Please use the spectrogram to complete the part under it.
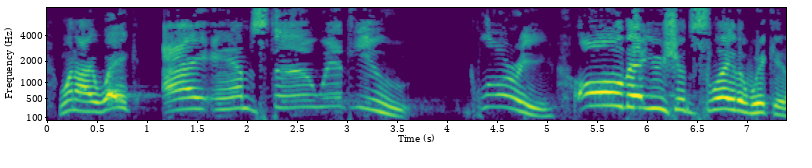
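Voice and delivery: high, loud impassioned reading; fervent preaching. Acted. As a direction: lift the verse up passionately.

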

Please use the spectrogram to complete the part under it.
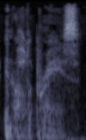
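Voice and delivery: breathy whispered end of prayer. Acted. Pastor closing the prayer to God, whispered. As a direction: let the last phrase fall to a whisper.

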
